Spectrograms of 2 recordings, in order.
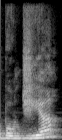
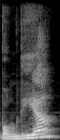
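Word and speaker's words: bom dia: is much different and they put a j sound on the D's so bonjia instead of bondia things like that and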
